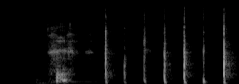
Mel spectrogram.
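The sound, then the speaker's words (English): One person clapping hands in applause: after a short burst of voice, a run of sharp, evenly spaced single claps rings out in a quick, steady rhythm until the end. “and if you can't hear this on the mic, I'm giving him a round of applause because he deserves it.”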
